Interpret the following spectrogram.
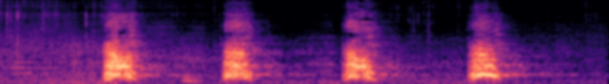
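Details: Six-month-old young German Shepherd, described as clever and mischievous, giving four short, sharp barks in a row, spaced roughly every two-thirds of a second, against a quiet background.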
